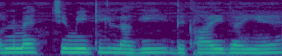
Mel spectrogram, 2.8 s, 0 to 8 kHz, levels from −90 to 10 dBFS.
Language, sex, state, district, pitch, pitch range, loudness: Hindi, female, Bihar, Saharsa, 205 Hz, 200-210 Hz, -33 LUFS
